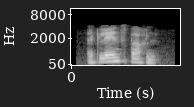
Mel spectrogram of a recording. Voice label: "bachel", alsace; peche

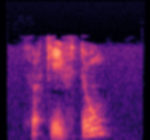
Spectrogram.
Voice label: "vergiftung", alsace

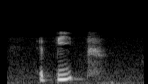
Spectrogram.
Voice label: "bipp", Bas Rhin; vin; cuve de transport

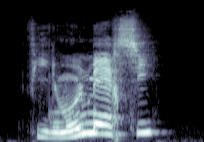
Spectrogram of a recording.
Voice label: "merci", alsace

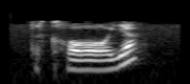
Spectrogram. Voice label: "kraje", Alsace

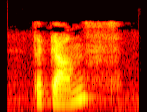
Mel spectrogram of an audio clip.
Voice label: "gams", alsace

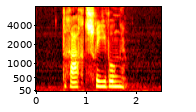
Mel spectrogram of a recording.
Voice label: "rachtschriwung", alsace

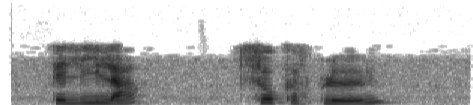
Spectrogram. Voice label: "lila", Bas Rhin; lilas; vin

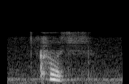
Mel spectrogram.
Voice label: "kass", alsace

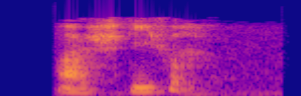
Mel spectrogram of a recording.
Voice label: "schtifer", alsace

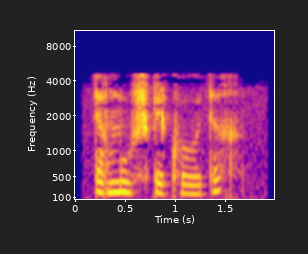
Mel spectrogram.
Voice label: "muschkelkater", Bas Rhin; medecine; courbatures myalgies

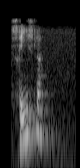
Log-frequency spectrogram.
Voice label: "riesle", alsace; meteo

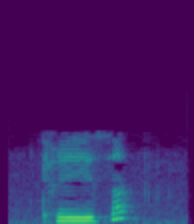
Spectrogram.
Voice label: "greese", alsace

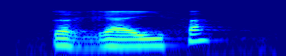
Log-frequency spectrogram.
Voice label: "reife", alsace; vin; cercle

